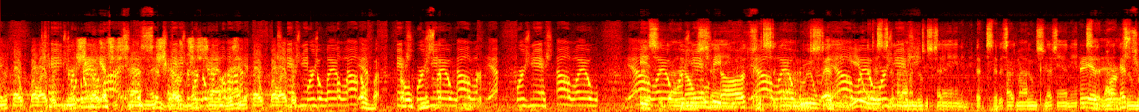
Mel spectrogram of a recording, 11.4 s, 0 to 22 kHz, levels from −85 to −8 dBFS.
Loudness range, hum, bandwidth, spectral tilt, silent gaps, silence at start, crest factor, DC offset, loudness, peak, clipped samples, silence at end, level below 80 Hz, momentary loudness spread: 3 LU; none; 16.5 kHz; -4.5 dB/octave; none; 0 s; 16 dB; under 0.1%; -20 LUFS; -4 dBFS; under 0.1%; 0 s; -44 dBFS; 6 LU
